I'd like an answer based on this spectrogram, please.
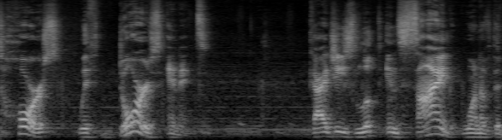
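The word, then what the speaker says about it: Gyges: there was a shepherd named gaijis pronounced gaijis one day while he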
